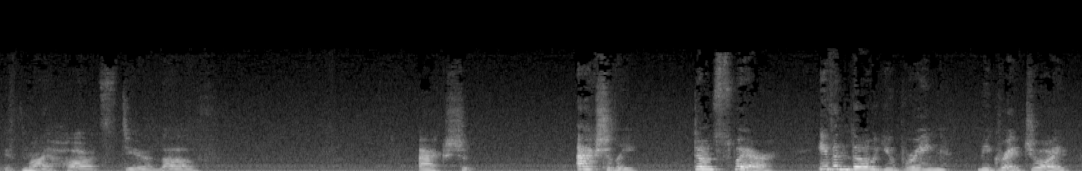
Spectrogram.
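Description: Young amateur actress, high voice, slow theatrical delivery of classic play lines. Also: female voice, animated. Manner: theatrical, halting as she reads. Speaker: amateur performer. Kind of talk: dramatic play reading. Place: small bedroom, indoors. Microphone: camera a few metres away. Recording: distant mic with background hiss.

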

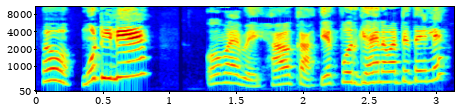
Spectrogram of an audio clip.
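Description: Woman playing village mother, cartoon comedy, very high pitch, sharp tone, chatty, gossipy, rustic Varhadi Marathi accent. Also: sing-song, fast talker, full character voice.

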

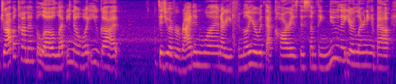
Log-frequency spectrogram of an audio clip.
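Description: A woman's voice: mid-range voice, brisk, a little hiss or hum. An American woman in her thirties talks chattily and instructively to camera, presenting products and addressing the viewer with questions. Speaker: presenter of subscription box unboxing. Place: small indoor home office.

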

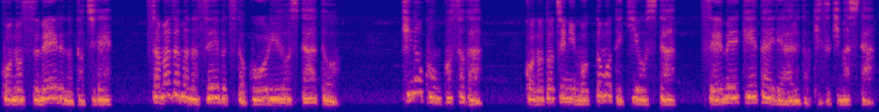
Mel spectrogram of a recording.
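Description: Woman voicing a high-voiced, polite little creature. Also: very noisy, lightly acted. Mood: calm, explaining. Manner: formal, polite, measured. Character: gentle floating fungus elemental creature, earnest and polite. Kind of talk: anime game voice acting. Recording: loud music under voice.

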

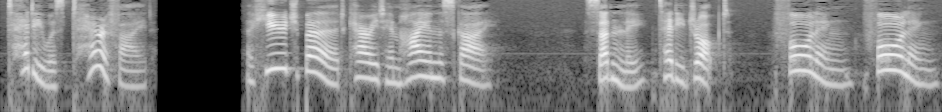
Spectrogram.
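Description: A woman with an American accent narrating a scripted children's story. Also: fairly high pitch.

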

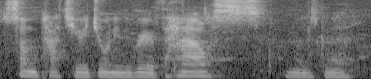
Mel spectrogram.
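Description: A man's voice: mid-range voice, quick pace. English man, estate agent tour voice, easygoing patter, phone-camera sound with faint background hiss. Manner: relaxed, chatty, plain sales patter. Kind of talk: walk-through property tour narration. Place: inside a detached house and its back garden. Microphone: handheld phone camera.

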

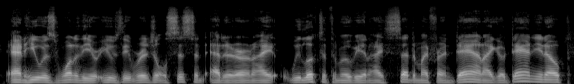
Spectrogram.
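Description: An older man hosts an interview in a low voice, talking in a reflective, rambling way. He speaks close to a studio mic in a dry home studio. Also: steady tone, very fast, fairly bright tone, smooth, no room sound. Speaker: host. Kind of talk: conversational interview. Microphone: large studio mic with headphones.

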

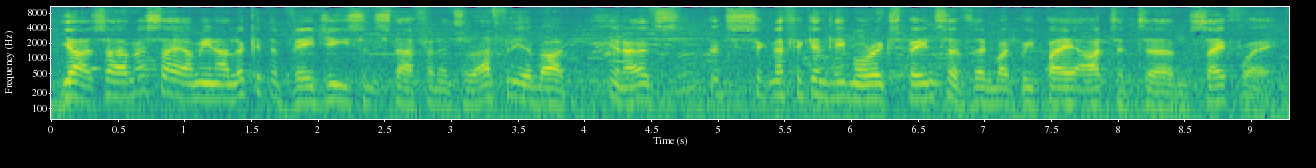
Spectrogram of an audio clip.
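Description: A man's voice: fairly high pitch, expressive, moderate pace, few pauses. A South African man vlogging casually as he walks through a large supermarket, musing aloud with frequent ums. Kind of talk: casual walking vlog. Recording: loud store hum behind voice.

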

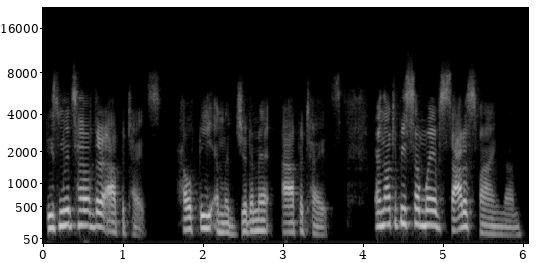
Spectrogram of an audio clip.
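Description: A woman's voice: deep voice, sing-song, moderate pace, dark tone. A woman playing a young girl who mimics a pompous newspaperman, reading aloud in a lofty, declamatory way. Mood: lofty, earnest. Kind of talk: staged play reading, oratory. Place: home room, video call. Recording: muffled video-call audio.

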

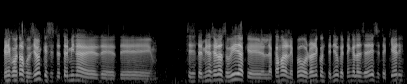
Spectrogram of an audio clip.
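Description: A man's voice: on the high side, brisk. A man chatting casually and unscripted as he rides a motorcycle, rambling, hesitant and repeating himself, recorded through a helmet intercom microphone. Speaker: motorcycle vlogger. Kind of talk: casual unscripted chat while riding. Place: outdoors, riding a motorcycle on a highway. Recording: muffled helmet intercom mic, steady vehicle noise. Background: faint motor and road noise.

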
